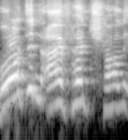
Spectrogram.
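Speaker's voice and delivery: put-on very high-pitched German accent. Retelling Hans talking to Gordon, the speaker does Hans with a German accent. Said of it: "He's German in this impression".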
